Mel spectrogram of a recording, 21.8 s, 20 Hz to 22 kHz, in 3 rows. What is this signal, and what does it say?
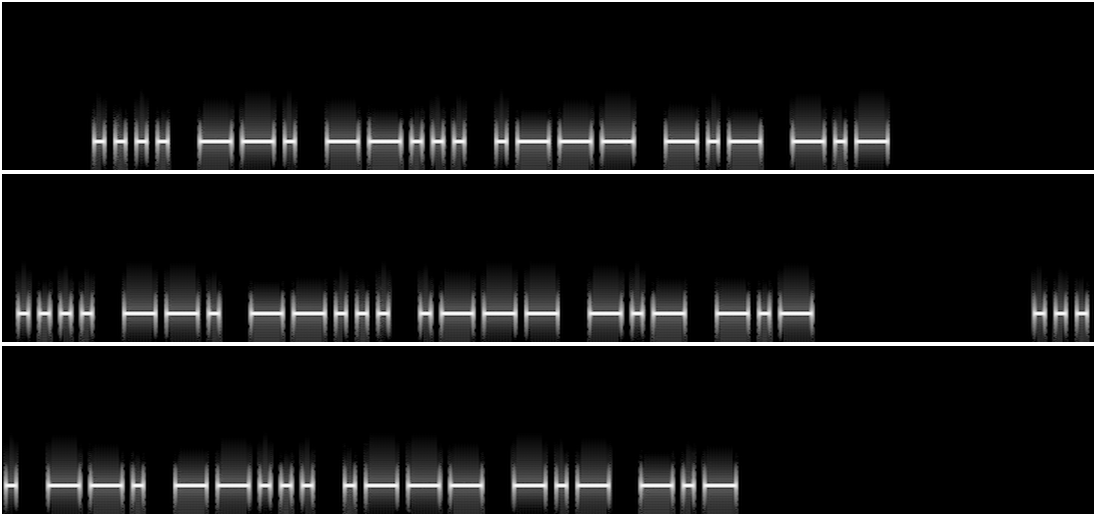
Morse code, heard as a keyed tone, about 17 wpm, 700 Hz. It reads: HG7JKK HG7JKK HG7JKK
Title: DXCC-100 Call Signs - 6 Characters - Repeated 3x - 17wpm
